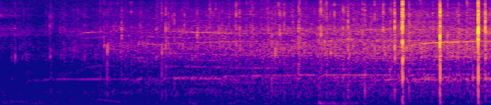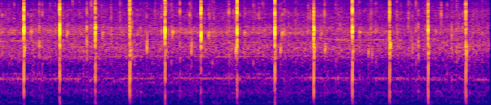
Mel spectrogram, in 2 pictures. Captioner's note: applause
